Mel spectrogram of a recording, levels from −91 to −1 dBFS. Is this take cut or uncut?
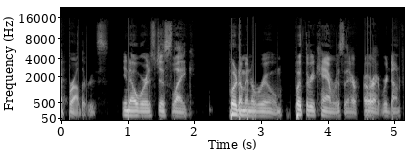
uncut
